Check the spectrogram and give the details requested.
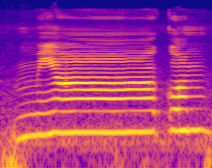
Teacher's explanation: آ رہا ہے جو کہ حروف اخفاء میں سے ہے، تو یہاں پہ ہم نون کی آواز کو ناک میں چھپا کے گنہ کرتے ہوئے آگے کاف ادا کریں گے اور پھر کاف کو میم کے ساتھ ملائیں گے کیونکہ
